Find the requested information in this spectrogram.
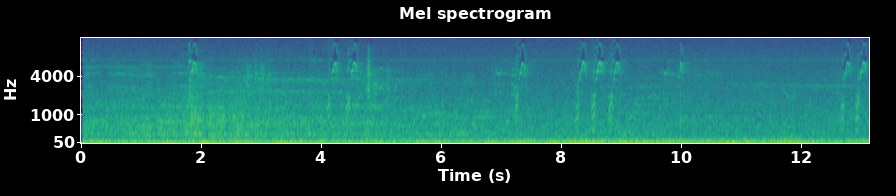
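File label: Pato Real, Cairina moschata, Muscovy Duck; cantos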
